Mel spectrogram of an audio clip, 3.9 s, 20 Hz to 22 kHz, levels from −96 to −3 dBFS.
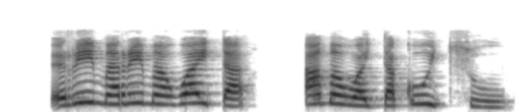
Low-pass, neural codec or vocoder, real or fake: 7.2 kHz; none; real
